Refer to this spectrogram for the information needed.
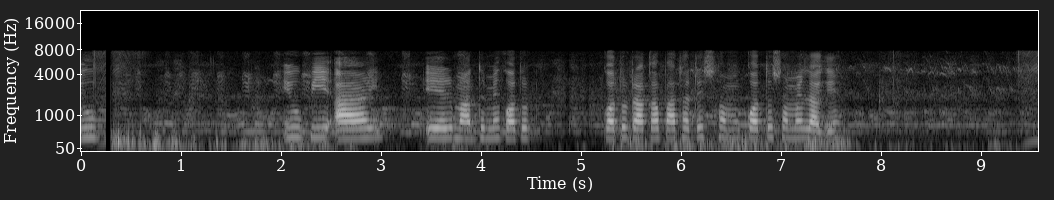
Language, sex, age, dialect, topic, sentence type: Bengali, female, 18-24, Western, banking, question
